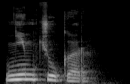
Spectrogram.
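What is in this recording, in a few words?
"нимчукӧр", Komi, female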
